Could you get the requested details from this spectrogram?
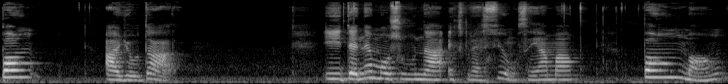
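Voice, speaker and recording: Slow, bright-voiced woman teaching vocabulary. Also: on the high side, a little hiss or hum. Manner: explains word by word, repeats and stresses Chinese words. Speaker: Chinese language teacher.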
